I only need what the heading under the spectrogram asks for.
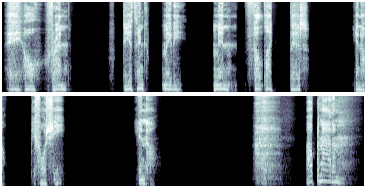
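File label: Barks Bird, English; Warframe; Entrati Cavia Vendors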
